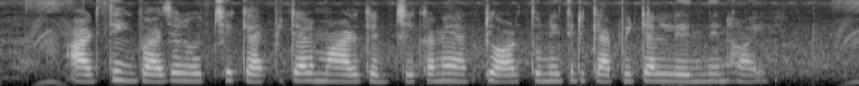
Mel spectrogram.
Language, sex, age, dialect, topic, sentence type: Bengali, female, 18-24, Northern/Varendri, banking, statement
